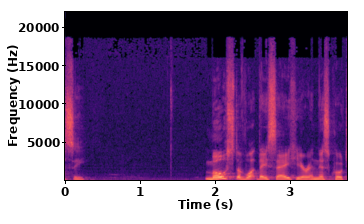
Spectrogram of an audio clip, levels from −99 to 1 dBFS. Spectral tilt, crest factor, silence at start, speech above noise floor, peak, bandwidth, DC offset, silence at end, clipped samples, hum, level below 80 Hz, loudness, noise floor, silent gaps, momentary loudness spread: -4 dB/octave; 20 dB; 0 s; 36 dB; -8 dBFS; 19 kHz; under 0.1%; 0 s; under 0.1%; 60 Hz at -55 dBFS; -72 dBFS; -25 LUFS; -61 dBFS; none; 8 LU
